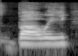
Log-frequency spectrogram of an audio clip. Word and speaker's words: Bowie: And uh okay, Pit Sniper's getting bothered by my pronunciation of David Bowie. I am pronouncing it in the British. Um I know that he was known as Bowie in the United States.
